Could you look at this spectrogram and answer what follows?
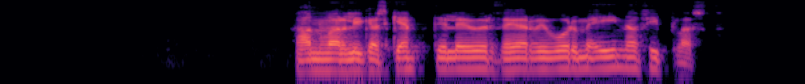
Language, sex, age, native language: Icelandic, male, 20-29, Icelandic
